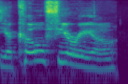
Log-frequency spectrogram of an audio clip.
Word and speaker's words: Yakou Furio: yaku furo case I think I read his name wrong is it furio a Furrow furry it's cereal it's it's yako furio Okay so um tell us about well I'm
